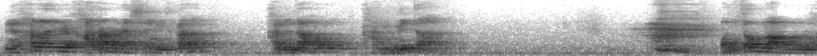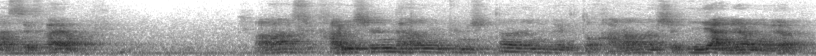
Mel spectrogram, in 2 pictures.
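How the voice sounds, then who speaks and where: Preacher in an echoey hall. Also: male voice, a little high, normal speed, long pauses, a little hiss or hum. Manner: asks the congregation questions and acts out quoted voices. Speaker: pastor. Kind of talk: sermon. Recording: echoey room heard from a distance.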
